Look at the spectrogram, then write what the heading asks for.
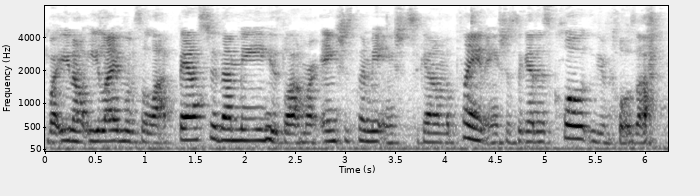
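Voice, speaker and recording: Female podcast co-host, 30s, loose and profane, middle pitch, roomy sound. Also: fast. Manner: chatty, swears freely, lots of fillers and laughter. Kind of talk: casual podcast chat. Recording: echoey room.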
